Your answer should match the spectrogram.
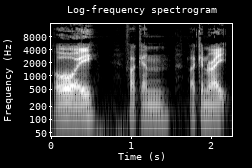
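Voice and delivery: hammed-up Canadian accent; mock Canadian guy talk. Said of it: "very Canadian, like".

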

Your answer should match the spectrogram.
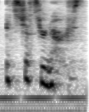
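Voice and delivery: whispered, soft comfort; hushed reassurance. Retold or imitated. Mother tucking daughter into bed, whispering reassurance. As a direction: whisper it to calm her.

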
